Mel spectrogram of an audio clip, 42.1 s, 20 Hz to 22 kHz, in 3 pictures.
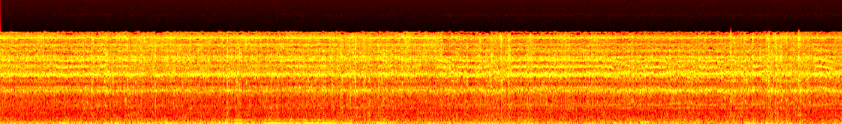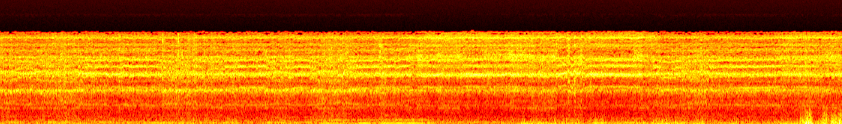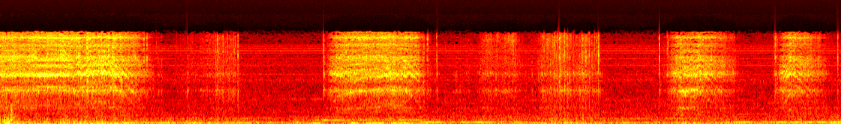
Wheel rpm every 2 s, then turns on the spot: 160, 160, 160, 160, 160, 160, 160, 160, 160, 160, 160, 160, 160, 160, 160, 20, 20, 80, 20, 30, 20.
34-38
